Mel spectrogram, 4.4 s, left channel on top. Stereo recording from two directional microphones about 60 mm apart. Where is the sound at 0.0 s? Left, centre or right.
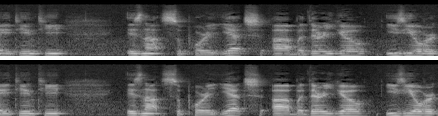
Left.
